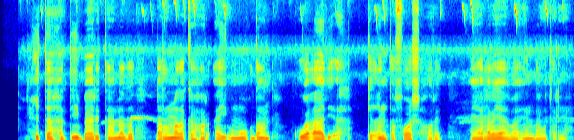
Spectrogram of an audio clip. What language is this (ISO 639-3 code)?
som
